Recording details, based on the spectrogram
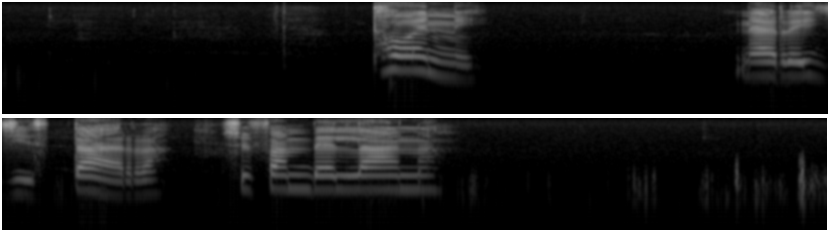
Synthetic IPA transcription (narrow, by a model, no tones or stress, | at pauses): tʰoni | naɾed͡ʒistara | ʂifambɛlaːna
